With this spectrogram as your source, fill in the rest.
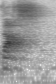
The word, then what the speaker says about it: das: ese que en alemán se dice das con una aquí verdad das la la ahí no solamente indica que esto se pronuncia una s suave sino también indica que la a ha de pronunciarse larga si hacemos la s por una doble s la a habría de pronunciarse corta does en vez de dases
